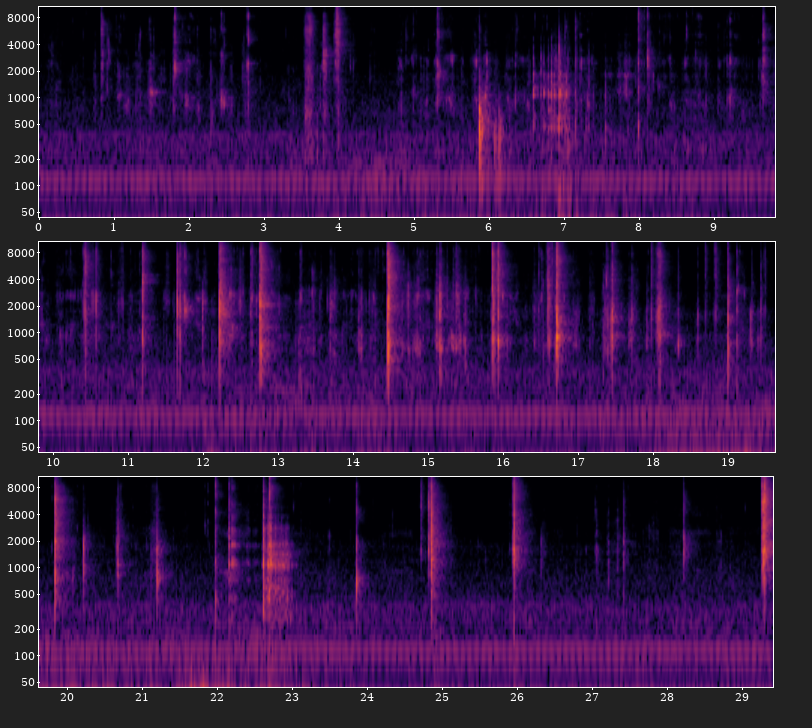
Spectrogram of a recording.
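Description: A person eating a sauce-drenched seafood boil close to the microphone: wet chewing and smacking, with irregular sharp clicks and cracks, sometimes several a second.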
